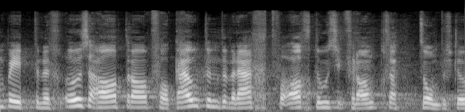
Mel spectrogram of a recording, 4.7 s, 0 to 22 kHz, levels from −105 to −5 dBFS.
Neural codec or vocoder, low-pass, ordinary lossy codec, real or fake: codec, 44.1 kHz, 3.4 kbps, Pupu-Codec; 14.4 kHz; none; fake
